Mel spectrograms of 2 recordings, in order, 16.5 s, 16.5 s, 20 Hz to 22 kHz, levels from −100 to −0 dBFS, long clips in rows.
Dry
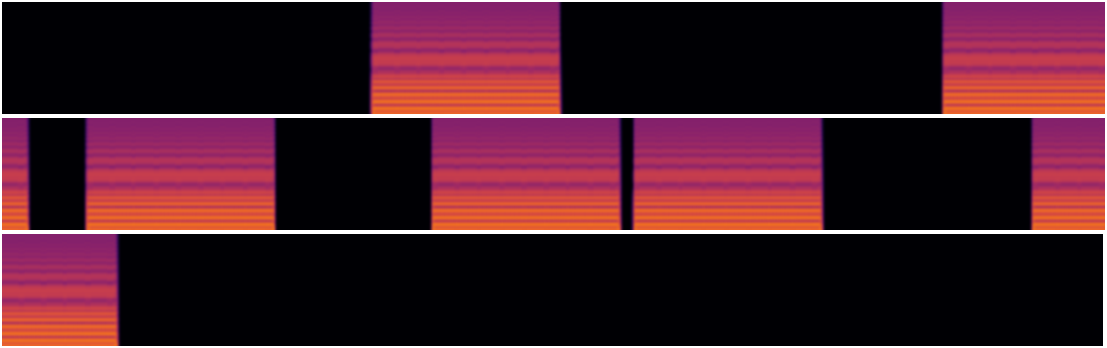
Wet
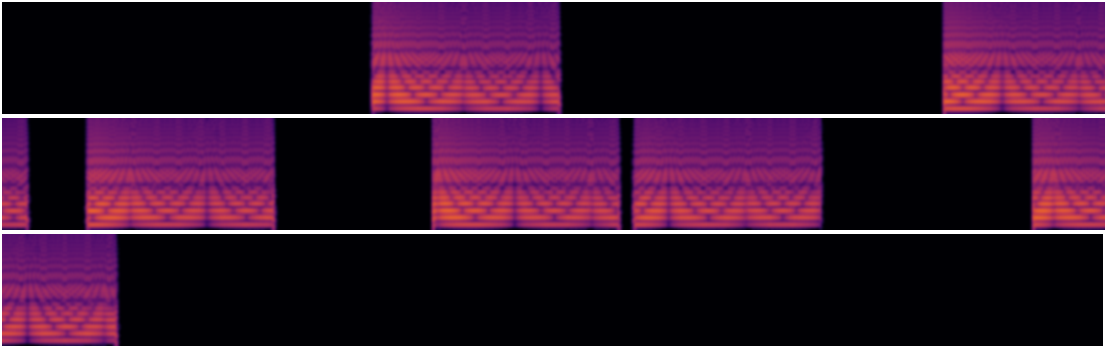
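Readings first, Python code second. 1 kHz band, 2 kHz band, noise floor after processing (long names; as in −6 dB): −9.5 dB, −9.5 dB, below −85 dBFS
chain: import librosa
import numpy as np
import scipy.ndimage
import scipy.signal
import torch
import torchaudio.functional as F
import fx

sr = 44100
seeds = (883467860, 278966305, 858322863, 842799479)

y = fx.dereverb_blind(x, sr, rt60_s=2.0)
y = scipy.signal.sosfilt(scipy.signal.butter(2, 390.0, 'highpass', fs=sr, output='sos'), y)
y = fx.flanger_cancel(y, sr, hz=1.3, depth_ms=4.0)
y = y * librosa.db_to_amplitude(-1.5)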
